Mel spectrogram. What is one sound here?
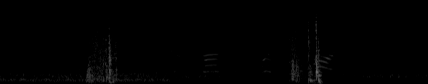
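A door opens and shuts.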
